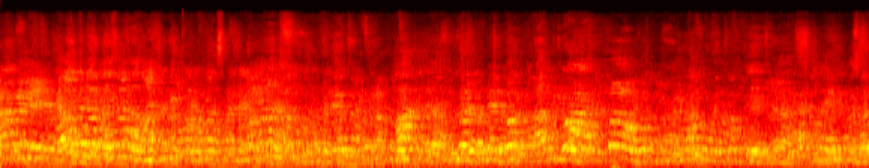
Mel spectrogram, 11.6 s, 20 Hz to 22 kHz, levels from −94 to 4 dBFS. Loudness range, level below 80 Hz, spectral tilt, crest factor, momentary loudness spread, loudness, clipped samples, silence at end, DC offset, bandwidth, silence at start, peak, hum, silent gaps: 3 LU; -56 dBFS; -5 dB/octave; 16 dB; 6 LU; -28 LUFS; under 0.1%; 0 s; under 0.1%; 16 kHz; 0 s; -12 dBFS; none; none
